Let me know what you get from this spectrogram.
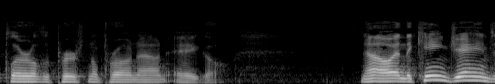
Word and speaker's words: ego: E-G, long O, ego.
